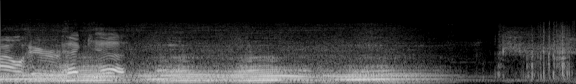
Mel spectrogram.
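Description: A black truck runs an off-road course at an overland campout, its engine loud and close, rising and falling in pitch over several seconds, with people talking over it.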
